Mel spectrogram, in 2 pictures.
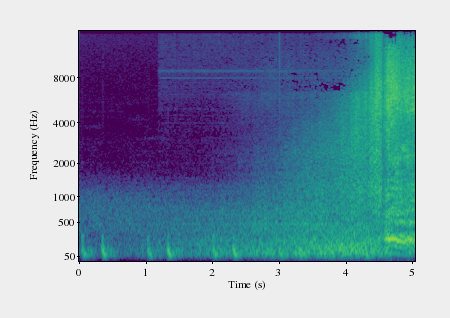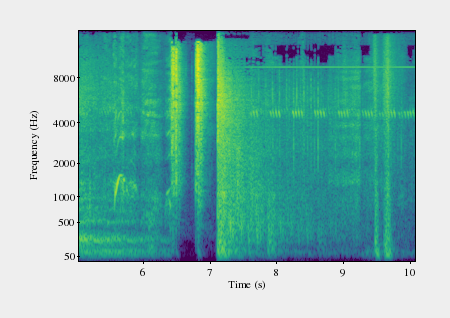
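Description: Gunshots ring out after a swelling low rumble: two sharp, loud bangs in quick succession, then a brief pause and another pair of cracks near the end. No one speaks. The shots are fired at a tiger that is actually a hunting decoy, a portable speaker playing tiger roars.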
